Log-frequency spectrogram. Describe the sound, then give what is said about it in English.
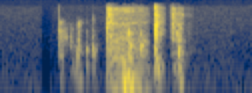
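A quick flurry of loud computer keyboard typing: a few rapid clacking keystrokes, then a dense burst of keys and two final taps, lasting about a second with no voices. “Who's typing? Why are you typing so loudly?”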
